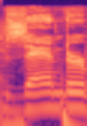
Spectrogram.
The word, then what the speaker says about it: Xander: Also, while you're at it, go on Spotify or any one of your musical apps, look up Xander Marsden. That is spelled X-A-N-D-E-R, Xander Marsden.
